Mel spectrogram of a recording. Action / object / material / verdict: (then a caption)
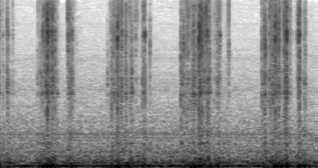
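scrape / plastic hair claw clip / plastic / none. Long nails scratch and strum across the plastic teeth of a large dark brown plastic hair claw clip with a metal hinge. Bursts of bright, rapid clicking and scraping come in clusters over a steady low hum.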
